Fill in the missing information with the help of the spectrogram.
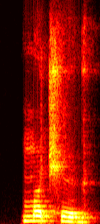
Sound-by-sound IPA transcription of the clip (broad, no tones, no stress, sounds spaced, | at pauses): m ɤ t͡ʃʰ ʉ ɡ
